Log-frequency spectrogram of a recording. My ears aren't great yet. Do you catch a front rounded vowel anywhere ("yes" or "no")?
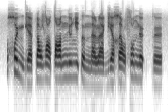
yes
